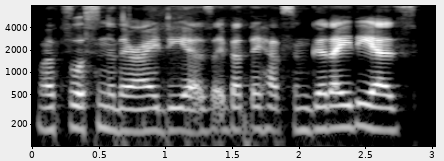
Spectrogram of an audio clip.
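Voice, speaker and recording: A woman teacher reading a picture book aloud to young children, deliberately and expressively, with explanatory asides and questions. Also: sits low, little pitch movement. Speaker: elementary school teacher reading to her class.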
